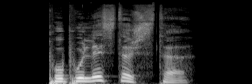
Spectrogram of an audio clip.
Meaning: inflection of populistisch: 1. strong/mixed nominative/accusative feminine singular superlative degree 2. strong nominative/accusative plural superlative degree
- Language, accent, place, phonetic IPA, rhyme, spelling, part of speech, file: German, Germany, Berlin, [popuˈlɪstɪʃstə], -ɪstɪʃstə, populistischste, adjective, De-populistischste.ogg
